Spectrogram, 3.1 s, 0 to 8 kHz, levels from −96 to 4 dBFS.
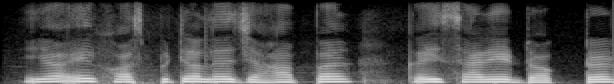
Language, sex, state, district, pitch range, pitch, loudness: Hindi, female, Himachal Pradesh, Shimla, 230-250 Hz, 240 Hz, -13 LUFS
